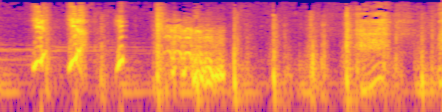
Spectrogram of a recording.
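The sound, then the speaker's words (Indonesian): A horse neighs in three short, quick whinnies, then gives a longer, wavering neigh, with more whinnying toward the end. “Suara kuda aku. Apa yang terjadi ini?”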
